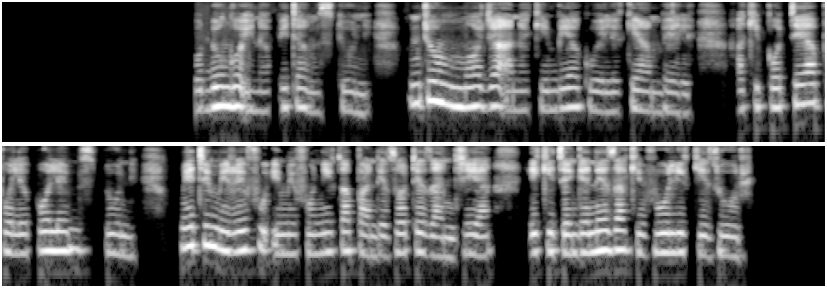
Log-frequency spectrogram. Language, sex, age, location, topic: Swahili, female, 25-35, Nairobi, government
